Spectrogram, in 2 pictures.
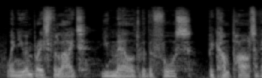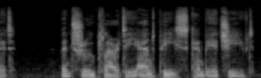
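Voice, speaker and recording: A deep, gravelly Sith warrior. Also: male voice, a bit bright, slight background noise, exaggerated voice. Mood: solemn, admonishing. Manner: measured, formal, grave delivery. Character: deep-voiced Sith warrior confronting his solemn mirror-image light self. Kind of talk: video game dialogue acting.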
